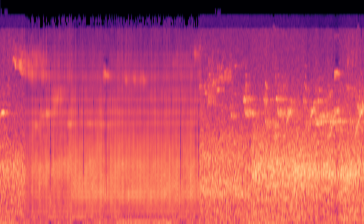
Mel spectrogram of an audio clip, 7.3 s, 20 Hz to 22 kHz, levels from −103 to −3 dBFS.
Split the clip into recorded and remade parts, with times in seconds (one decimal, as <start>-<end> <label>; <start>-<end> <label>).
0.0-0.5 recorded; 0.5-4.0 remade; 4.0-7.3 recorded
